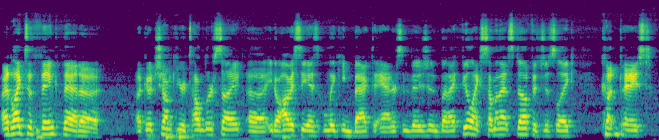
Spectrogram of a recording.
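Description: Higher-voiced man swearing through casual podcast chat. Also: fairly quick. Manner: profane, slangy, animated rambling. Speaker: podcast host.

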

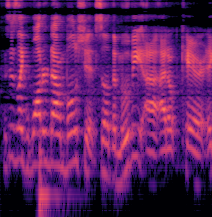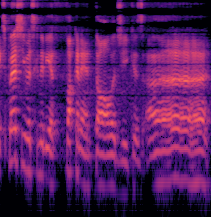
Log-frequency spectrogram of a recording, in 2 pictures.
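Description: A man with a slightly high voice co-hosts a podcast. He talks casually and loosely, full of slang and swearing, with an exclamatory way of putting things. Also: lively intonation, fairly quick, vocal fry, a bit bright. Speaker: podcast co-host. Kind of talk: casual chat answering fan questions.

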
